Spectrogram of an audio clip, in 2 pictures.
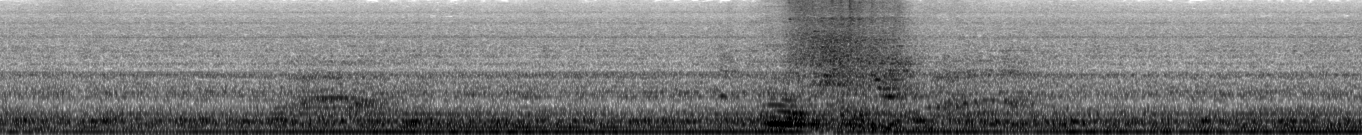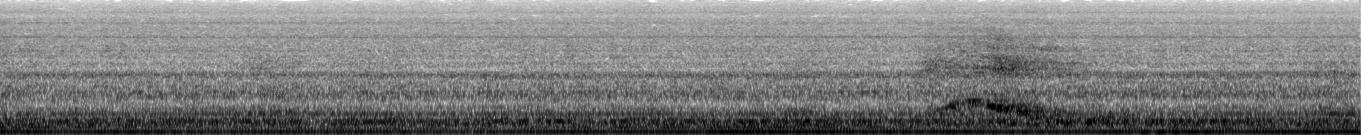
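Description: A sewing machine stitches fabric.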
